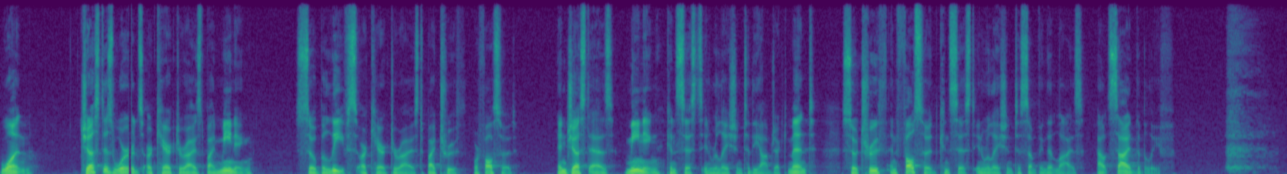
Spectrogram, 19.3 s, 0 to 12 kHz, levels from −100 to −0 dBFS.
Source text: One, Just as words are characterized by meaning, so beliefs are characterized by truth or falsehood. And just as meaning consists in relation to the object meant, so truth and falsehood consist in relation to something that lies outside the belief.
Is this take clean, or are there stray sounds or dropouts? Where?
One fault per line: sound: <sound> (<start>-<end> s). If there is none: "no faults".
sound: dropout (1.9-2.0 s)
sound: sigh (18.4-19.2 s)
